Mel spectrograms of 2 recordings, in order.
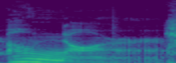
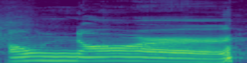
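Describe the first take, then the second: First: Australian accent. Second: High, loud Australian "Oh, nar"; Australian accent. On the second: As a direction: belt out an Aussie "nar". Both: Shown as a demonstration. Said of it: "It's my favorite word".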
